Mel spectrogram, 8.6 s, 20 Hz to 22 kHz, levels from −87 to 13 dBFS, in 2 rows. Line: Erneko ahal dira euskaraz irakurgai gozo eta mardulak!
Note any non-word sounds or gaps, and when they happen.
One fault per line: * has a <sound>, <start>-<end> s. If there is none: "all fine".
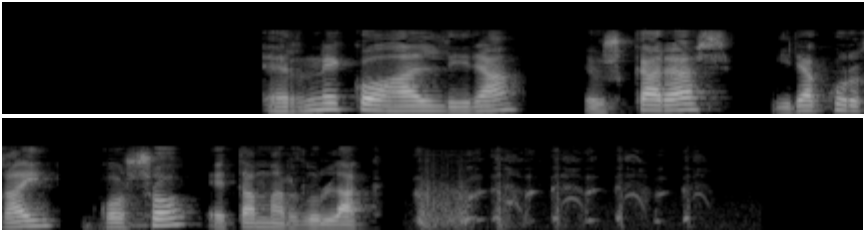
* has a cough, 6.4-7.9 s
